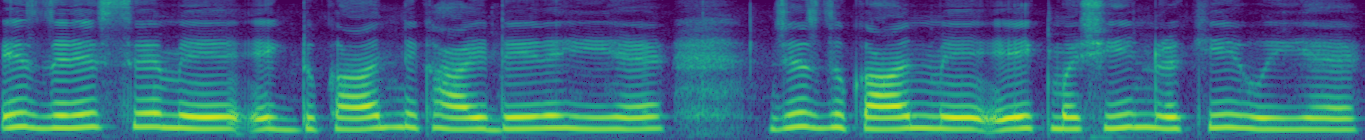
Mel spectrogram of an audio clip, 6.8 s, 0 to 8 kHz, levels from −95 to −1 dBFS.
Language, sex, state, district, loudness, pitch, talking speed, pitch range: Hindi, female, Jharkhand, Ranchi, -15 LUFS, 250 Hz, 150 wpm, 245-270 Hz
